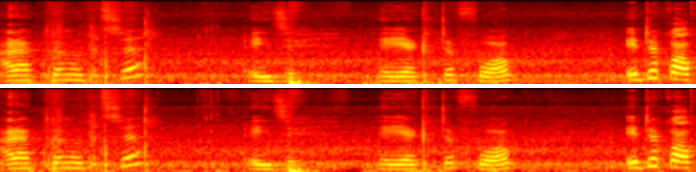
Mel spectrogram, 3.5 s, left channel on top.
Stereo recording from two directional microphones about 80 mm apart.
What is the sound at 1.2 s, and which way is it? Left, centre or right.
Speech, centre.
